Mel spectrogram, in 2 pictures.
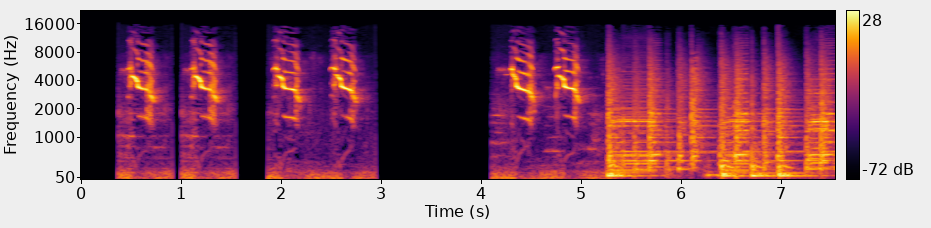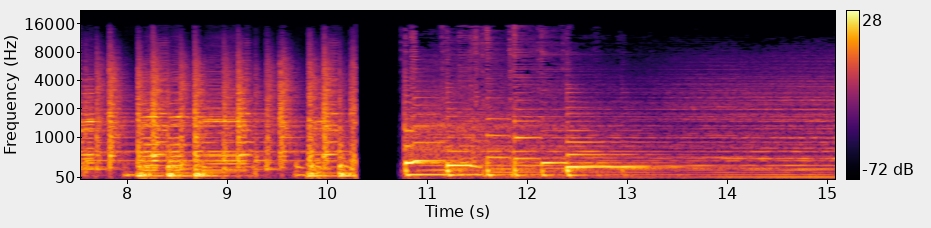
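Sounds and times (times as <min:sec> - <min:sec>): chick peeping: 0:00.4 - 0:03.0, 0:04.1 - 0:05.3
background music with drums: 0:05.3 - 0:12.1.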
